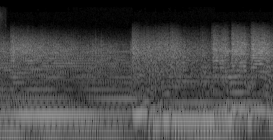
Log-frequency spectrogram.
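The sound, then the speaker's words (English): A distorted, droning guitar tone from accidentally bumping a guitar, looped for a song, sustains, then shifts pitch midway into a repeating, pulsing pattern, loud with no voices. “I bumped my guitar, it made that sound. I liked it. I looped it, put it in the song.”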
